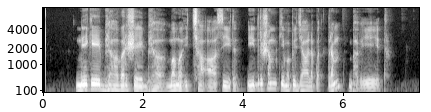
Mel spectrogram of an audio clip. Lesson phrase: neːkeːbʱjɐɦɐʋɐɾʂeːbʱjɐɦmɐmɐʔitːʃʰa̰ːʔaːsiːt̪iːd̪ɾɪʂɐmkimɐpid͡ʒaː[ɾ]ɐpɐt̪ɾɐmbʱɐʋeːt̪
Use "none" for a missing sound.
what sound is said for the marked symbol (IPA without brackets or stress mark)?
l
